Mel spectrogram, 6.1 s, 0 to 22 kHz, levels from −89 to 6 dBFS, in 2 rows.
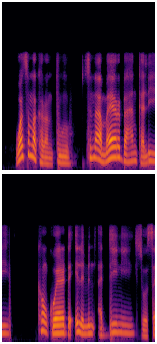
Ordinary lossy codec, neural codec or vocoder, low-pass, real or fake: none; codec, 24 kHz, 0.9 kbps, WavTokenizer, large speech release; 7.2 kHz; fake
